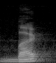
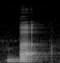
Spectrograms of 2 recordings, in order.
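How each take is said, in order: First: The final t is fully pronounced, neutral accent. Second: The final t is a glottal stop, British accent.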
